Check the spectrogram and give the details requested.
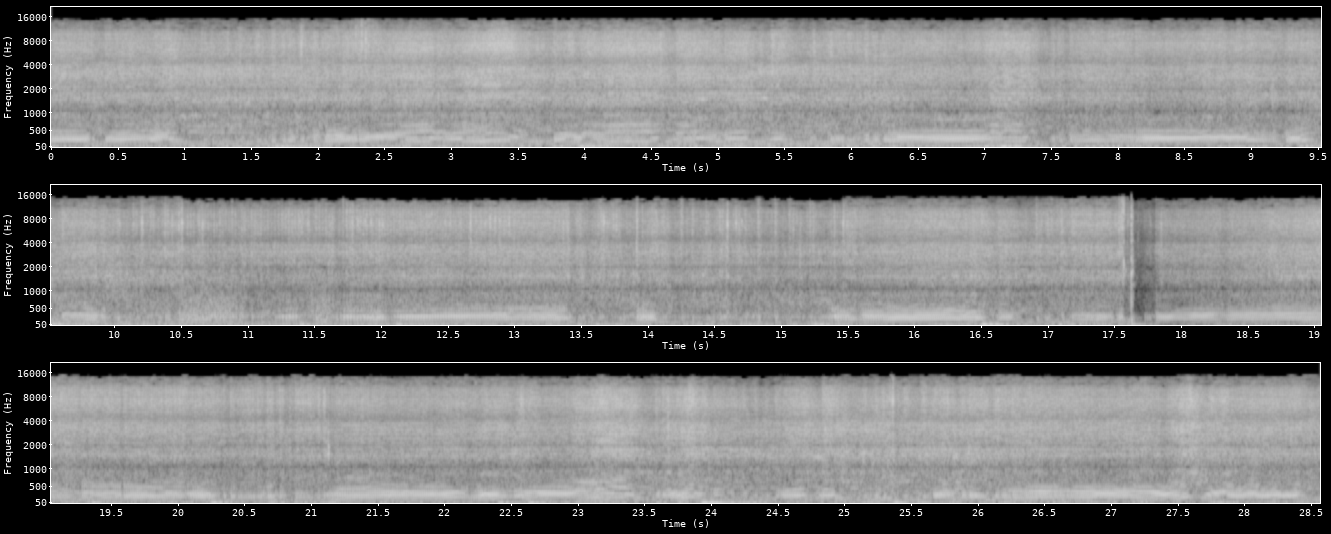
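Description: KTM enduro dirt bike engine being ridden, revving up and falling back again and again as the throttle opens and closes, its pitch climbing and dropping every couple of seconds. The sound cuts out for an instant about two-thirds of the way in.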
